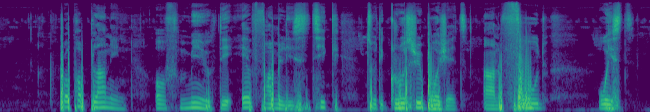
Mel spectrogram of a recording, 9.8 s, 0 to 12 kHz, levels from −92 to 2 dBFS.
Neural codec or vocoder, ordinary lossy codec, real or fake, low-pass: none; none; real; 10.8 kHz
